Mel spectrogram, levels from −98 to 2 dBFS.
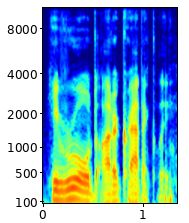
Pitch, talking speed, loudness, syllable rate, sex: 110 Hz, 135 wpm, -20 LUFS, 6.8 syllables/s, male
